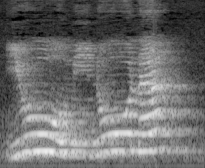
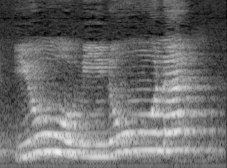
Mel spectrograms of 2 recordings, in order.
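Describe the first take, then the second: The two takes are said the same way.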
